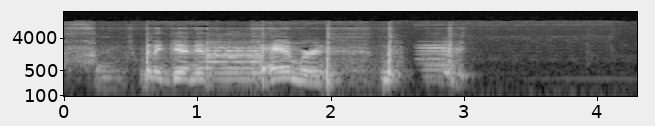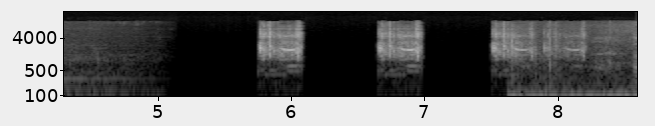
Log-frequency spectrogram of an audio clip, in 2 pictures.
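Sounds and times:
speech: 0.7 - 2.5
iPhone camera shutter clicks while taking a selfie: 5.8 - 8.3.

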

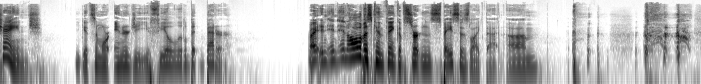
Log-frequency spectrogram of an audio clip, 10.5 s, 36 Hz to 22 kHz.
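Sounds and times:
speech: 0.0 - 0.6, 1.2 - 3.5, 4.6 - 10.2
throat clearing: 8.6 - 10.4
harsh raspy coughs: 8.6 - 10.5.

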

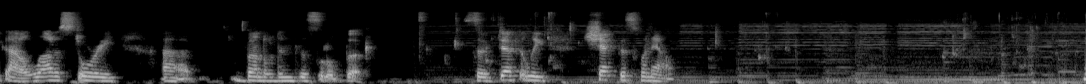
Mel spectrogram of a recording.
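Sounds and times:
speech: 0.0 - 3.8, 4.8 - 7.0
chilly bathwater sloshing and swirling in a tub: 4.3 - 10.8.

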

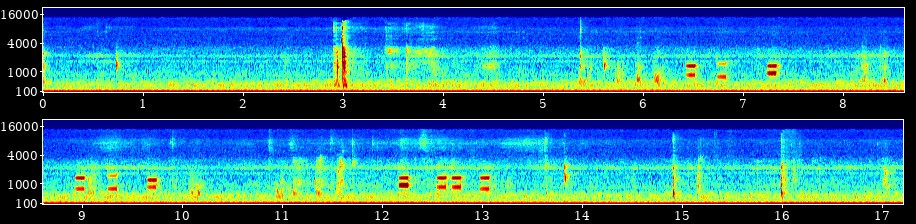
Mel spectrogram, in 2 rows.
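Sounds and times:
low steady hum: 0.0 - 17.2
touch-tone phone keypad tones: 12.2 - 13.1.

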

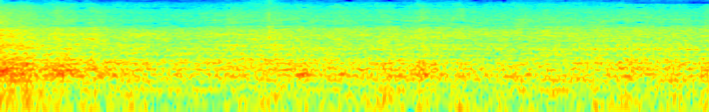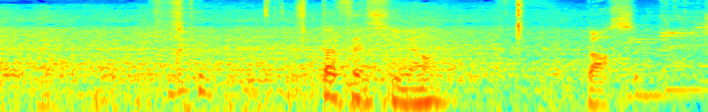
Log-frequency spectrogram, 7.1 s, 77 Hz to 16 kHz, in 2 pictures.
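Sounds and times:
Tokyo subway train running with rumble and rattling: 0.2 - 4.3
speech: 5.2 - 5.9, 6.5 - 7.0.

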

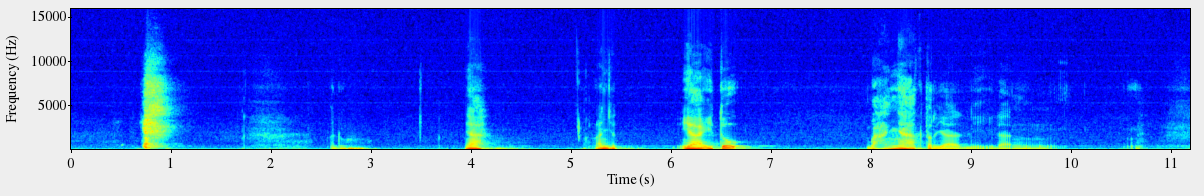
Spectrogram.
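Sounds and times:
sneeze: 0.7 - 1.2
speech: 2.6 - 3.0, 6.1 - 6.8, 8.0 - 9.9.

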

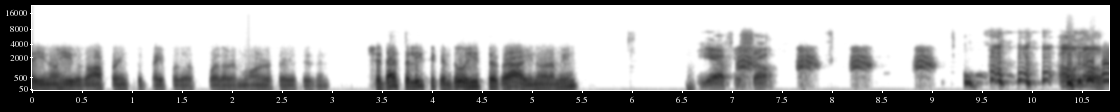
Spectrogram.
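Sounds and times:
speech: 0.0 - 5.6, 6.6 - 8.4, 9.3 - 10.7
crows cawing while attacking someone outdoors: 7.0 - 9.2
laughter: 9.3 - 10.7.

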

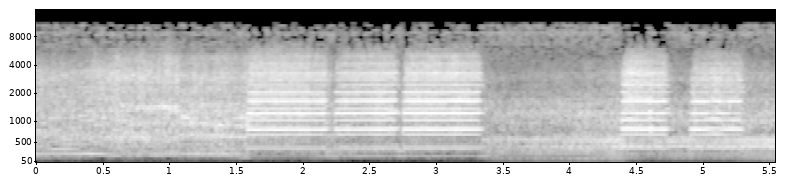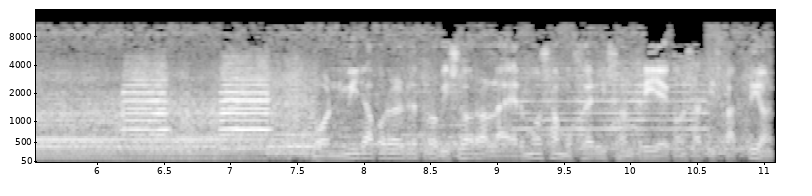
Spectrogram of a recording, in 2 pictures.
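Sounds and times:
car engine drone overtaking on a road curve: 0.0 - 11.0
car horn honks: 1.5 - 3.4, 4.4 - 5.4, 6.2 - 7.4, 8.9 - 11.0
speech: 8.1 - 11.0.

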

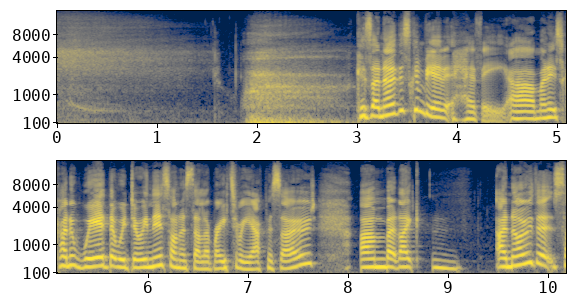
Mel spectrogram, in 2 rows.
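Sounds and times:
person breathing deeply: 0.0 - 3.1, 7.7 - 8.1
speech: 3.0 - 10.1.

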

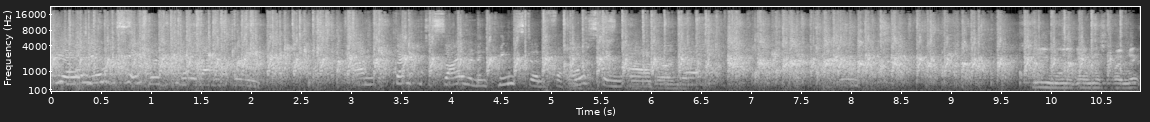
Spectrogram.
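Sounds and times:
audience applauding: 0.0 - 10.8
speech: 4.8 - 6.4, 9.9 - 10.8.

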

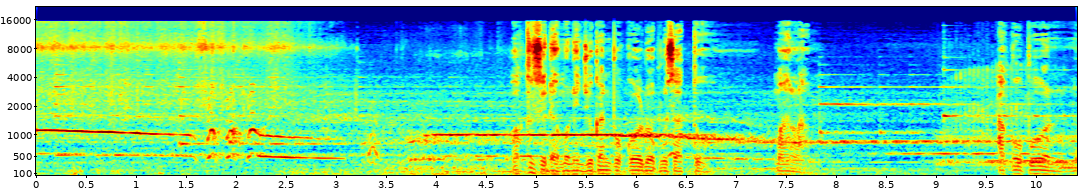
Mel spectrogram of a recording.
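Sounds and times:
bamboo leaves rustling: 0.0 - 3.4
dog howling after dusk: 0.0 - 9.9
speech: 5.0 - 7.9, 9.7 - 10.4.

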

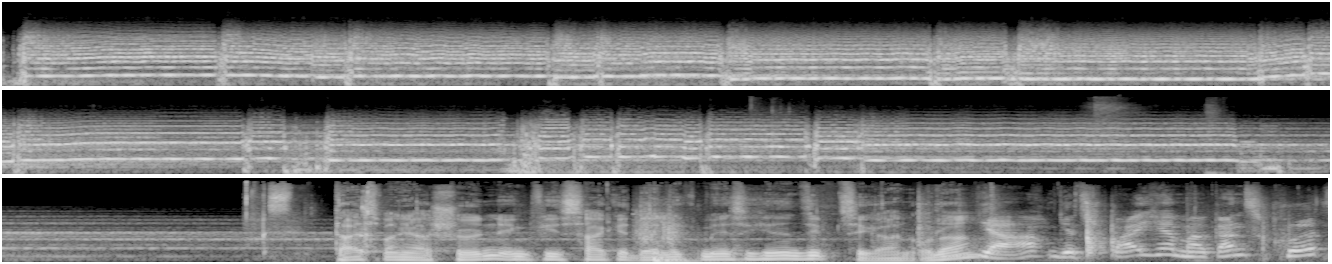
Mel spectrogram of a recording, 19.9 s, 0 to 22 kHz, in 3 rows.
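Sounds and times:
overdriven electric guitar through rotary speaker effect: 0.0 - 14.5
speech: 15.0 - 19.9.

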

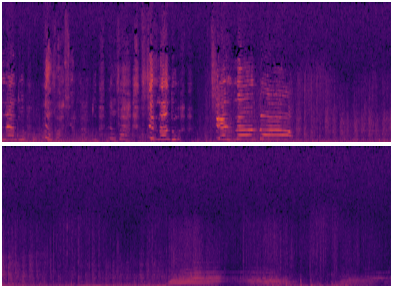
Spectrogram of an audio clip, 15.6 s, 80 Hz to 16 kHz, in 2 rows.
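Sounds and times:
train rumbling: 0.0 - 15.5
speech: 0.6 - 5.4
train horn or whistle: 11.1 - 15.5.

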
